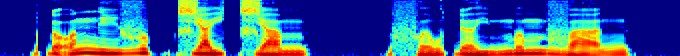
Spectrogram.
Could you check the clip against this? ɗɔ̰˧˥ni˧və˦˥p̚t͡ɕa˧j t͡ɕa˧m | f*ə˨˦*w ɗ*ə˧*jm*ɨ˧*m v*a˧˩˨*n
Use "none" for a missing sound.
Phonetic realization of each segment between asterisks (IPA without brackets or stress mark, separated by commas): ə˨˦, ə˨˩, ə˧, a˧˩˨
